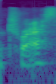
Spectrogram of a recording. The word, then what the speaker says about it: Tress: Yeah, you say Tress, right? That's how you pronounce it. I believe so.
